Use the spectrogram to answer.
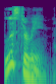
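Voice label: "listerine", British English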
